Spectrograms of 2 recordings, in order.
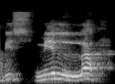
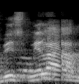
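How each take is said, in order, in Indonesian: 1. Bunyi l ditahan panjang dan ganda. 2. Bunyi l pendek dan tunggal. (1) "Tasdidnya biar pas" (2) "bukan bismillah"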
